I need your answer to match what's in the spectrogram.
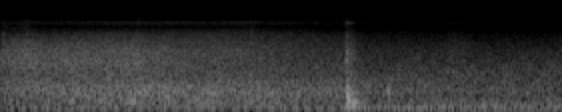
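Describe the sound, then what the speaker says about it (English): Ocean surf washing onto the beach at Banubanu Beach Resort, a steady broad hiss of waves with one brief louder crash midway, heard alone without voices. "Beautiful breeze will come in here and listen to the waves."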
